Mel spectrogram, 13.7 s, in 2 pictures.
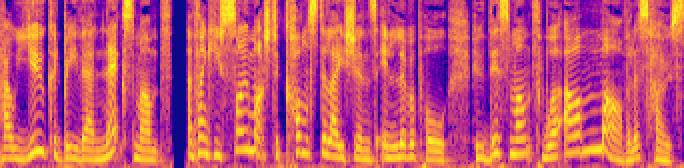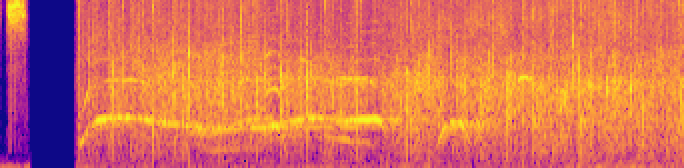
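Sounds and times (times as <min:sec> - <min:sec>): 
speech: 0:00.0 - 0:08.0
audience clapping: 0:07.6 - 0:13.6.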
